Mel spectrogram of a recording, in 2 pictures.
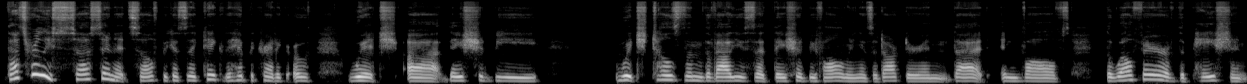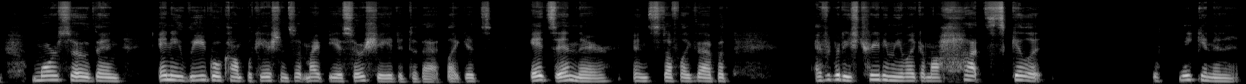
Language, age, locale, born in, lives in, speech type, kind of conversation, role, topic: English, 25-29, en-US, United States, United States, conversation, advice, user, How can I cope with guilt after lying or bending the truth and decide whether to apologize or make amends?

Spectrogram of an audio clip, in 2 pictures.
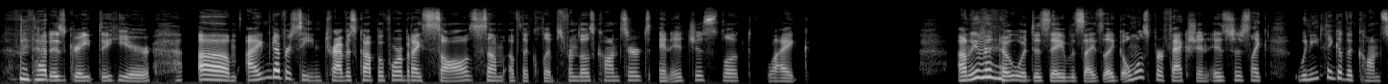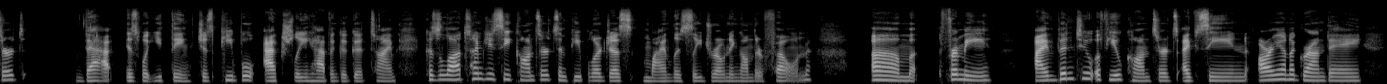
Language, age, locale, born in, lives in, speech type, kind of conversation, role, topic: English, 25-29, en-US, United States, United States, conversation, unstructured, none, Which concert moments still give you goosebumps, and what made them unforgettable for you?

